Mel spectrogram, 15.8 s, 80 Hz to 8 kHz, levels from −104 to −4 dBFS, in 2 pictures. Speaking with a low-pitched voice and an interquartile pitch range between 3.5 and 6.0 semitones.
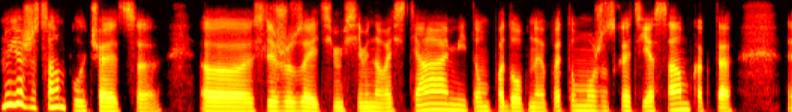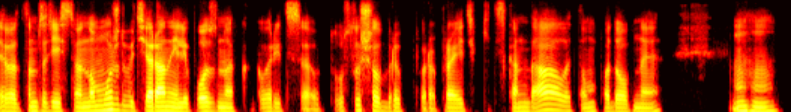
No: low, 120 Hz; narrow, 2.5 semitones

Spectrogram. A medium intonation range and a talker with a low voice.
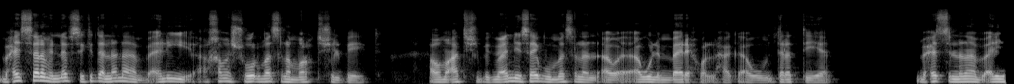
Yes: average, 3.3 semitones; low, 120 Hz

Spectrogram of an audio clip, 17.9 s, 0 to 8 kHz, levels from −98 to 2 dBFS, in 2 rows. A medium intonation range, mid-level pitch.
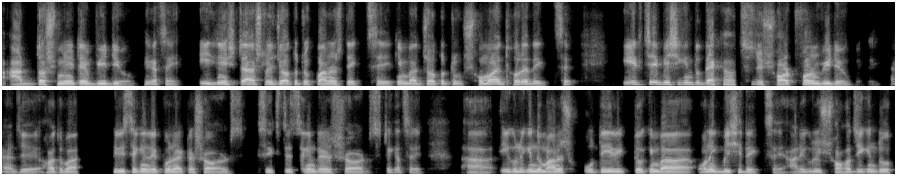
No: average, 3.4 semitones; low, 130 Hz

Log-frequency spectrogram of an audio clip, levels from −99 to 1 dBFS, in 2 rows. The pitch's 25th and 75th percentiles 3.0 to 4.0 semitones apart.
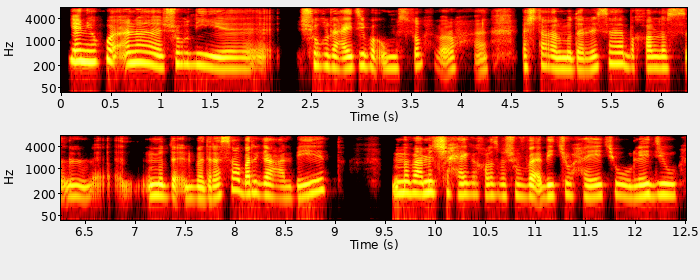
Yes: average, 3.5 semitones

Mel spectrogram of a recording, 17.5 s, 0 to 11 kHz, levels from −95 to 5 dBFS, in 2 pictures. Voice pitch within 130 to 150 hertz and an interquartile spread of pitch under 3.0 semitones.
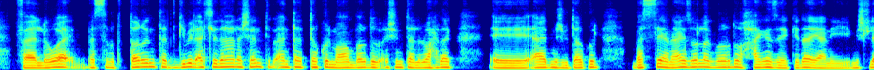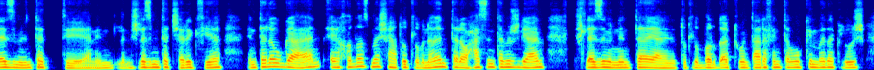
Yes: low, 135 Hz; narrow, 2.4 semitones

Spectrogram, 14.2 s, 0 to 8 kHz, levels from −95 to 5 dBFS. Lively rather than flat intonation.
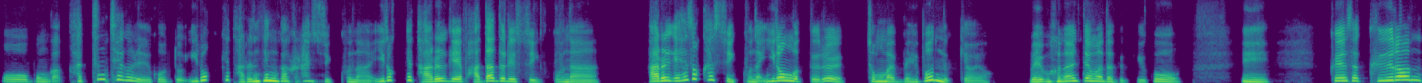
Yes: wide, 6.7 semitones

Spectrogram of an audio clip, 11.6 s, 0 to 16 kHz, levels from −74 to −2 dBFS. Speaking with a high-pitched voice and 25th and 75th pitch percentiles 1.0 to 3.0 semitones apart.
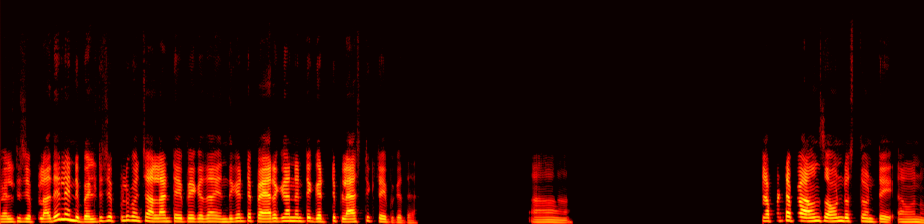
No: high, 220 Hz; average, 3.7 semitones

